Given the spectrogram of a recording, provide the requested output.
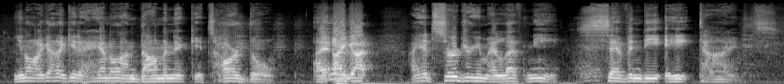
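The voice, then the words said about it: Imitates another person's voice. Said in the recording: “I also have a good Rey Mysterio... Junior. Very good impression.”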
